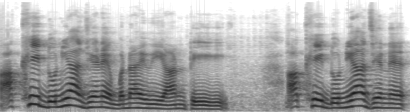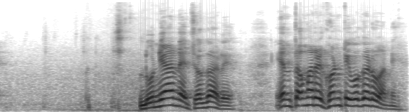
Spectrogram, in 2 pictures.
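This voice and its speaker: A middle-aged woman telling a devotional story at a satsang, acting out the dialogue with lively expression. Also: lowish voice, slow, pauses often. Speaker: satsang speaker.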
